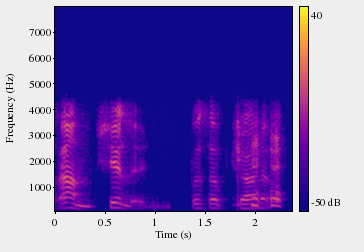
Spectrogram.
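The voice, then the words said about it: Imitation of the caller's voice. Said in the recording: “I got to do your voice.”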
